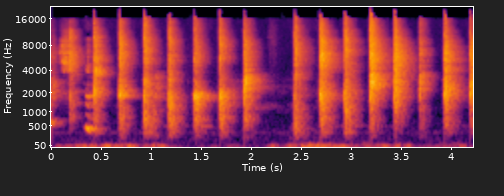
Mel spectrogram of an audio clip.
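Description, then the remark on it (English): A steady run of hands clapping, about four sharp, bright claps per second, with a brief pause midway before the clapping resumes at the same even pace. “He's still clapping.”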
